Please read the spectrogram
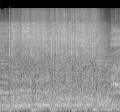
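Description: Rock band playing live: a loud instrumental passage with a driving drum kit and guitars, and no singing.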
